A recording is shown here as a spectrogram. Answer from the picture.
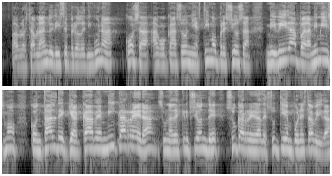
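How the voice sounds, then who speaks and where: A man speaks at a high pitch and a fairly slow pace. Audible room echo surrounds his voice. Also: fairly even intonation. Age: 70s. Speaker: pastor. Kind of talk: sermon.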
